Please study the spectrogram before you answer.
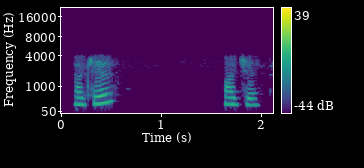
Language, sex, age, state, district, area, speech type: Nepali, female, 18-30, West Bengal, Darjeeling, rural, conversation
